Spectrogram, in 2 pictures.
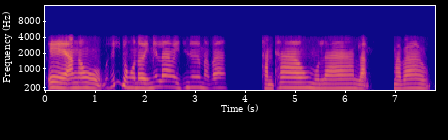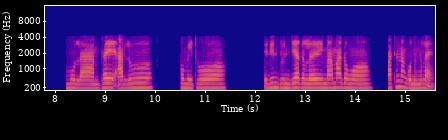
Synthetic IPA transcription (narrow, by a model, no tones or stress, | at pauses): eaŋawɦɯjdɔŋɔnɯjmelamedinɯmaba | tʰantʰawmulala | maba | mulampʰɾajalu | kʰɔmetʰɔ | edindundijaɡɯlɯjmamadɔŋɔ | matʰɯnaŋɡawnɯŋɯlaj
